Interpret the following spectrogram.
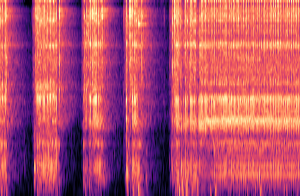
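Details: HPI Savage SS nitro RC car, first start in years after engine rebuild: several short pull-start bursts, then the engine catches and holds a steady, high buzzing run; starts and runs normally.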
